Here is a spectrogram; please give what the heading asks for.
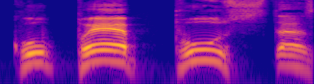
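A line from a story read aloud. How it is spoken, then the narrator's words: Shout. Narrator (Russian): закричал он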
